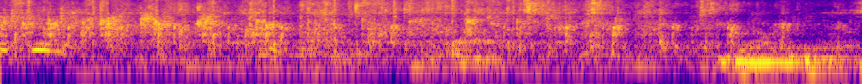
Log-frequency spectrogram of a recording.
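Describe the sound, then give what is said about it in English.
A crowd applauds the parents of a group of children steadily and loudly for several seconds, dense clapping with a few voices and cheers mixed in underneath. “So, a round of applause to the parents for raising great kids.”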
